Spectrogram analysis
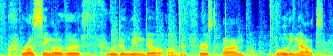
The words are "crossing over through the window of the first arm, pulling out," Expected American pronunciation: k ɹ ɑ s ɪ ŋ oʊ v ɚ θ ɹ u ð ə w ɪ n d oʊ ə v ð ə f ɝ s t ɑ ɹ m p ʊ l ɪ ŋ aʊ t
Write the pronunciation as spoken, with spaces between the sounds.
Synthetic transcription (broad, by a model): k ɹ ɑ s ɪ ŋ oʊ v ɚ θ ɹ u ð ə w ɪ n d oʊ ə v ð ə f ɝ s t ɑ ɹ m p ʊ l ɪ ŋ aʊ t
